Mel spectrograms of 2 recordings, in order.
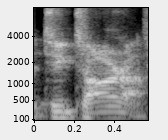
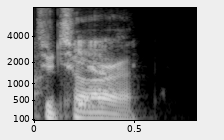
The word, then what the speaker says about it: Tuatara: Is it Tuatara? – The Tuatara. – Tuatara.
